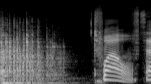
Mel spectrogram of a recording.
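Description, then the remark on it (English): A short burst of dice clattering and rattling across a table as players roll initiative in a game of D&D, quickly fading out, followed by someone starting to speak. “Everyone roll initiative.”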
